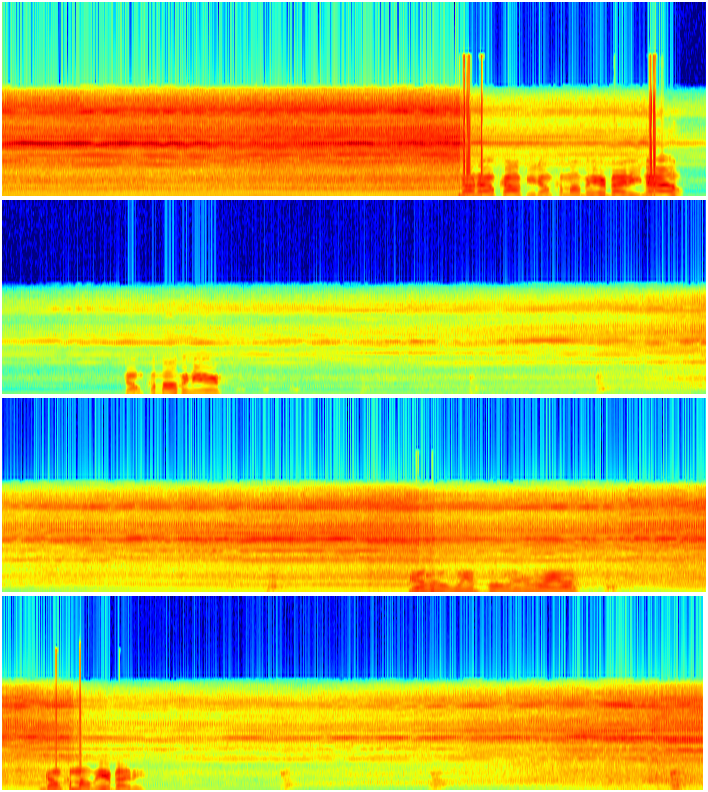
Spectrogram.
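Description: A small model helicopter's motor whines steadily.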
